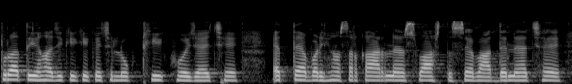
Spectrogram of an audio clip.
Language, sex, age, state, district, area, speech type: Maithili, female, 45-60, Bihar, Begusarai, urban, spontaneous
